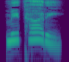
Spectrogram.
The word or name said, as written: ಮೇಢ್ರ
